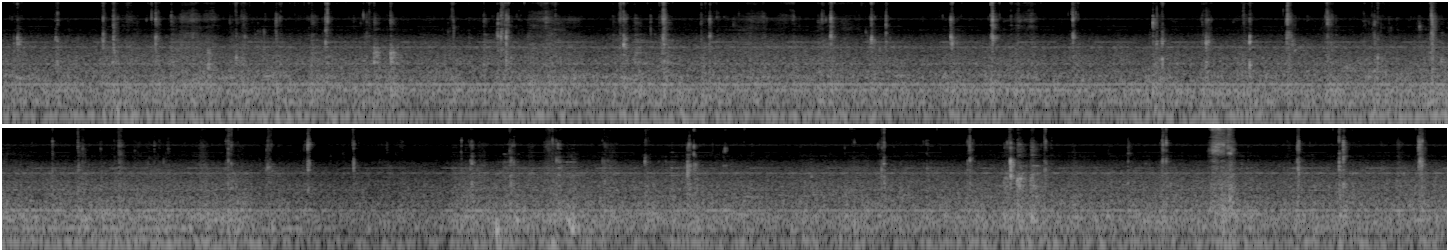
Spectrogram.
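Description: Close-up eating sounds: chewing and lip smacking of a mouthful of rice and fish curry, with fingers squishing and mixing the wet rice, heard as many short, irregular clicks. A steady hum runs underneath.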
